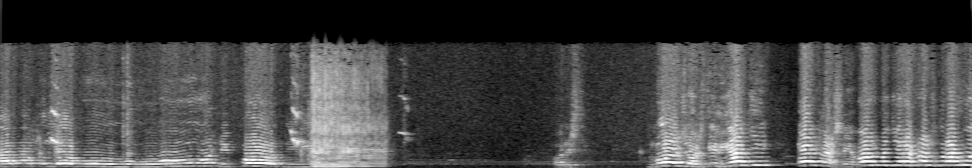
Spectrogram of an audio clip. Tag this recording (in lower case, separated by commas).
inside a small room, speech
